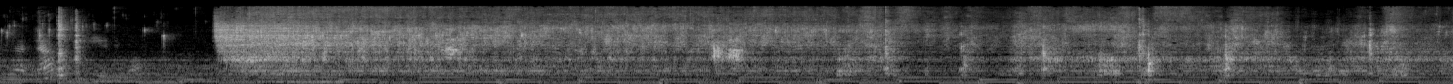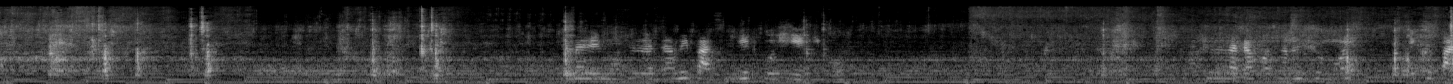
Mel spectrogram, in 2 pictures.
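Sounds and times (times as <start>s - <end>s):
paste sizzling in hot oil: 1.5s - 29.0s
spatula scraping a pan: 3.8s - 20.4s, 23.8s - 29.0s.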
